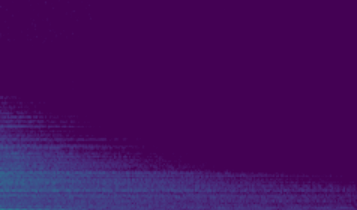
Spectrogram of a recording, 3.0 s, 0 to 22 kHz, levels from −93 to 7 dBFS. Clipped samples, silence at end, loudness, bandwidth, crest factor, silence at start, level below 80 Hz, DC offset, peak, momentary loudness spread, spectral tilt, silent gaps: under 0.1%; 0 s; -61 LUFS; over 20 kHz; 20 dB; 0 s; -70 dBFS; under 0.1%; -44 dBFS; 12 LU; -2 dB/octave; none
